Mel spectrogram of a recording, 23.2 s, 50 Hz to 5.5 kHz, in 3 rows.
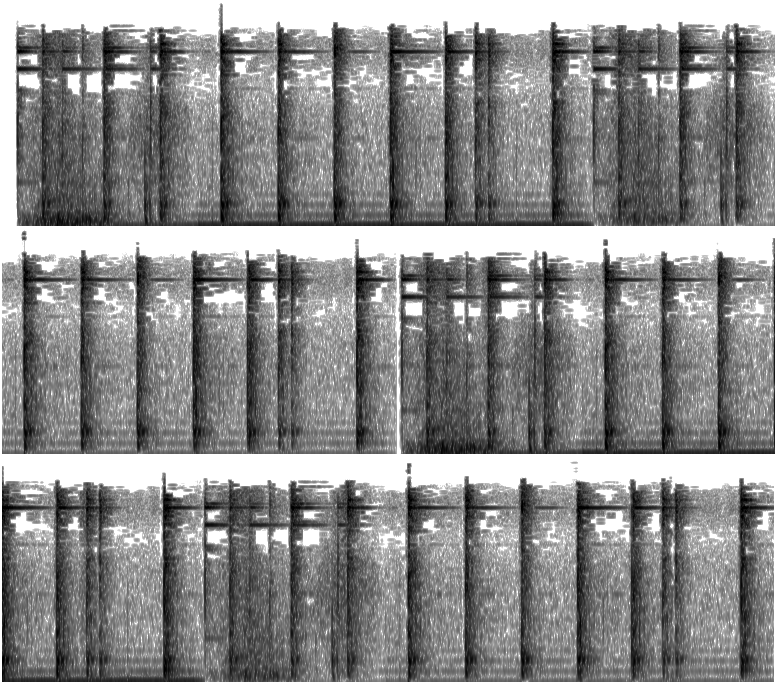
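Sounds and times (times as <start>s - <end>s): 
blacksmith workshop sounds: 0.1s - 23.1s.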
